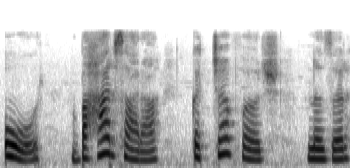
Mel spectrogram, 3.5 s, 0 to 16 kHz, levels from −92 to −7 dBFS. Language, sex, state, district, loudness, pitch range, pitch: Hindi, female, Himachal Pradesh, Shimla, -18 LUFS, 210-270 Hz, 230 Hz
